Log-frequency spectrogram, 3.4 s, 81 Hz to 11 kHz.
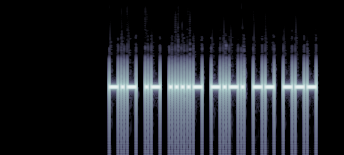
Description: Morse code, heard as a keyed tone, about 40 wpm, 700 Hz. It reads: KA4CMO
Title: USA Call Signs 40wpm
